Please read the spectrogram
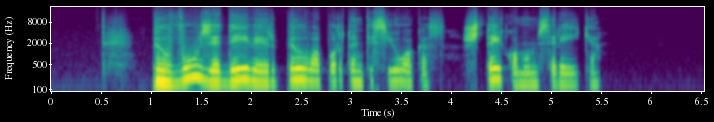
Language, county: Lithuanian, Alytus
